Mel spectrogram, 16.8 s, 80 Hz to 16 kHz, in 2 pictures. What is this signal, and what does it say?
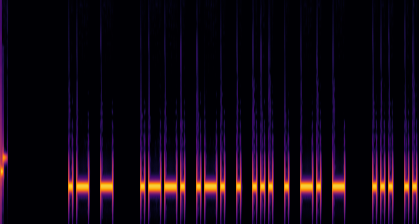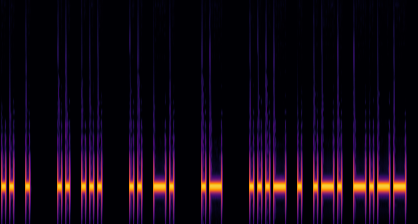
Morse code, heard as a keyed tone, about 15 wpm, 700 Hz. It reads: AT PRESENT SHE IS IN A VERY
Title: Sentences from Top 1000 Words - Review Part 5 - 15wpm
